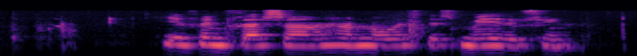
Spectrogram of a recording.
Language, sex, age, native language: Icelandic, female, 13, Icelandic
